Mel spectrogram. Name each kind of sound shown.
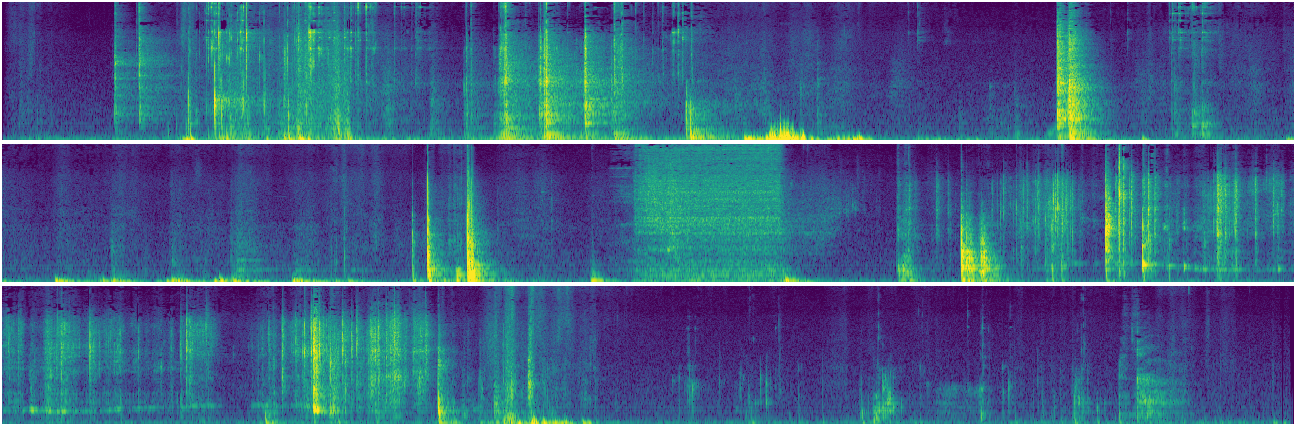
light switch, keys, door, footsteps, running water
